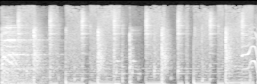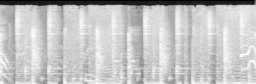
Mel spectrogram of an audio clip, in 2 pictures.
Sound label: bollywood beat blaster loop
